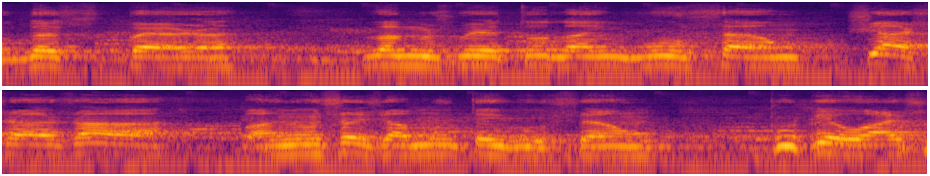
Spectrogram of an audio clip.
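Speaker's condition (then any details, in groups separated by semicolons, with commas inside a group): Cerebral palsy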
